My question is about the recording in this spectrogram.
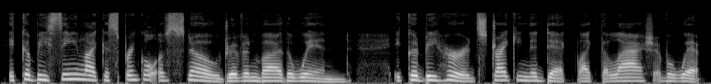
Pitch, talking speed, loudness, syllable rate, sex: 170 Hz, 220 wpm, -17 LUFS, 4.5 syllables/s, female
